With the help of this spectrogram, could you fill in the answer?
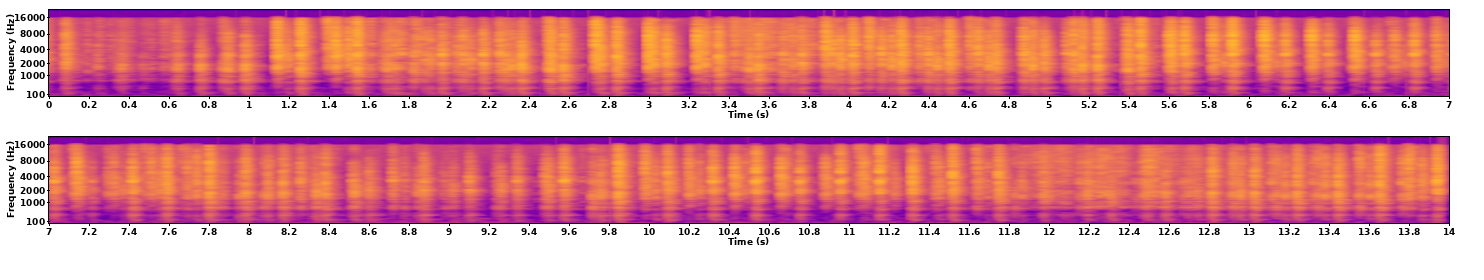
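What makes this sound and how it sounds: A hollow kraft cardboard candle box is held close and tapped and scratched with long acrylic nails. A steady stream of fast, dry clicks and scratchy taps comes through, bright and papery with almost no low end. Each tap cuts off almost at once.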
